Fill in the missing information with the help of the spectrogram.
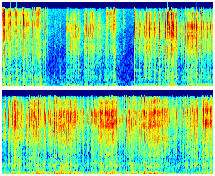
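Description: Long nails scratch and tap the metal studs of a white studded faux leather clutch bag held at an angle. The result is a dense, crackling mix of scratching and quick tapping, spread from low rumble to bright hiss, with two brief quieter pauses near the start.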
